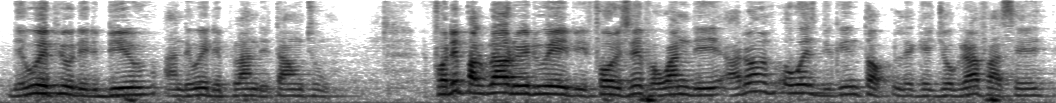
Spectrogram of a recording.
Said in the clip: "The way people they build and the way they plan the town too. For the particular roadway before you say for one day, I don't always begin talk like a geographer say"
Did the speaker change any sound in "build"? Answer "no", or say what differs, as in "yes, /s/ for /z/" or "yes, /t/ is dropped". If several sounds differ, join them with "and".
yes, /d/ is dropped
